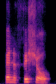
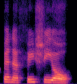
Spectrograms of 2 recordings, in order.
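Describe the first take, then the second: First: The ending is one short 'shul' syllable. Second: The ending is split into two separate syllables. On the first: The speaker calls it right. ""sho" at the end" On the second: The speaker calls it wrong. "not beneficial, incorrect"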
